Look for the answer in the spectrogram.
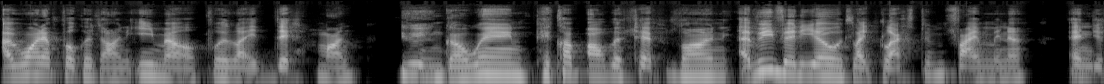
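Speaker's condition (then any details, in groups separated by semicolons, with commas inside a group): Deafblind, born deaf; hearing aid on right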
